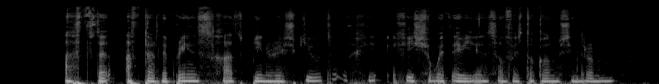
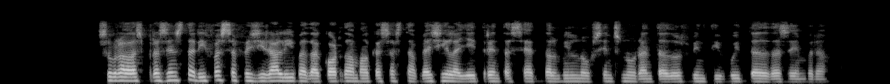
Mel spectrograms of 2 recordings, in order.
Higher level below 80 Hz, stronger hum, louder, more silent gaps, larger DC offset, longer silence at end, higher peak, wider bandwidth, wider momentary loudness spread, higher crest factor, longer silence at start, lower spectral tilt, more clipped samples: first, -42 dBFS vs -60 dBFS; neither; second, -33 LUFS vs -21 LUFS; neither; neither; second, 0.45 s vs 0.65 s; second, -16 dBFS vs -4 dBFS; first, 16 kHz vs 8.2 kHz; about the same, 10 LU vs 10 LU; about the same, 18 dB vs 18 dB; second, 0.65 s vs 1 s; first, -5.5 dB/octave vs -4 dB/octave; neither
